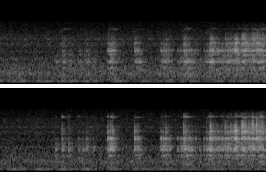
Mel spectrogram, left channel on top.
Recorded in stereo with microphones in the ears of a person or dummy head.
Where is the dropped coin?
50° right (ahead or behind), 4 m.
